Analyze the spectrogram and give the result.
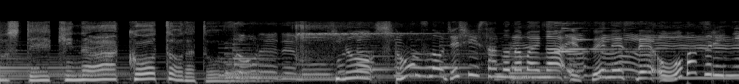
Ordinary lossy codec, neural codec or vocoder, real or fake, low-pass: none; none; real; none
